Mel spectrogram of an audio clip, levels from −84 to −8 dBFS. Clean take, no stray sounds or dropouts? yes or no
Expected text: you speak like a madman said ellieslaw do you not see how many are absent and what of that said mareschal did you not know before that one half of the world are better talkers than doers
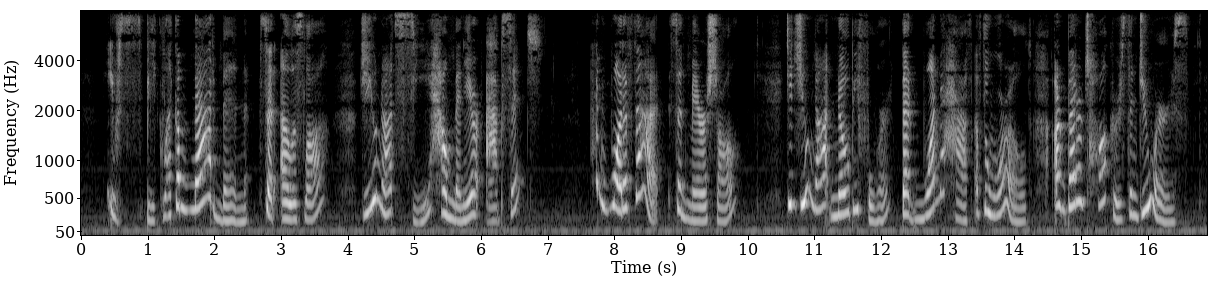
yes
